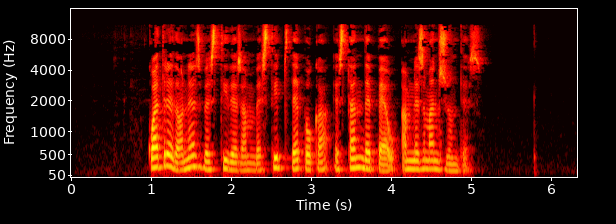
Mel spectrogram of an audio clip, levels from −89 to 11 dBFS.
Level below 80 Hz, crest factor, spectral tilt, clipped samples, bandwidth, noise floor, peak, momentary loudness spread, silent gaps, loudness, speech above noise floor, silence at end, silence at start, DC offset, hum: -64 dBFS; 22 dB; -3 dB/octave; under 0.1%; 11.5 kHz; -74 dBFS; -2 dBFS; 8 LU; none; -21 LUFS; 52 dB; 1.2 s; 0.95 s; under 0.1%; none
